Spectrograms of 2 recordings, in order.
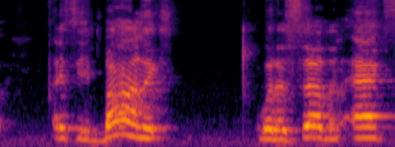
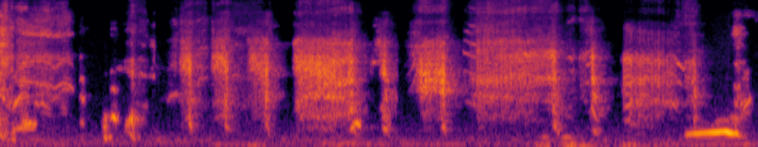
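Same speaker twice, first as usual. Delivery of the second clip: very high, drawn-out cackle; real high-pitched laughing fit; long shrieking laugh. Real, not acted. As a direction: burst into a long, squealing laugh.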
